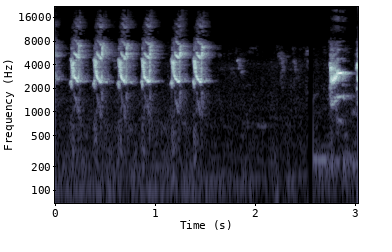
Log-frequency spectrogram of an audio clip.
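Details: Long-tailed shrike singing in master-song style with copied sounds. Six loud, scratchy, evenly spaced notes come in a row, then a short silence and a final harsh burst.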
